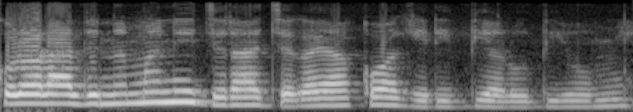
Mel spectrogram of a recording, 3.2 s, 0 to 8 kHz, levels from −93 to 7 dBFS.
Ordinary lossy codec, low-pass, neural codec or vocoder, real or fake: none; 7.2 kHz; none; real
